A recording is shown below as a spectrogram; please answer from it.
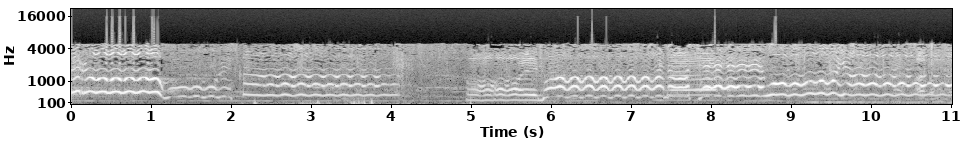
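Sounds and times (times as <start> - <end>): woman singing a hymn with vibrato: 0.0 - 4.3, 4.9 - 11.0.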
